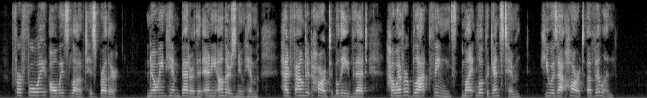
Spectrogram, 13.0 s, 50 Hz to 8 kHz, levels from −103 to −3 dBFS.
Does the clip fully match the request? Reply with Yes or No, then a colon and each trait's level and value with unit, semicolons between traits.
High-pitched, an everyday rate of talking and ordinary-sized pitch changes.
No: high, 240 Hz; average, 160 wpm; narrow, 2.2 semitones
